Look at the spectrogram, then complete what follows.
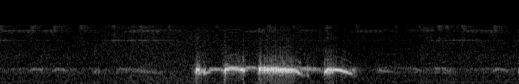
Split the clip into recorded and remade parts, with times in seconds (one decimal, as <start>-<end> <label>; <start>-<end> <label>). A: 0.0-1.3 remade; 1.3-2.1 recorded; 2.1-3.3 remade; 3.3-4.2 recorded; 4.2-5.2 remade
